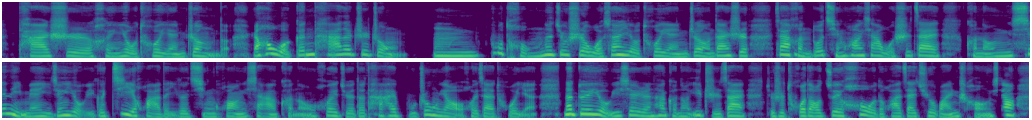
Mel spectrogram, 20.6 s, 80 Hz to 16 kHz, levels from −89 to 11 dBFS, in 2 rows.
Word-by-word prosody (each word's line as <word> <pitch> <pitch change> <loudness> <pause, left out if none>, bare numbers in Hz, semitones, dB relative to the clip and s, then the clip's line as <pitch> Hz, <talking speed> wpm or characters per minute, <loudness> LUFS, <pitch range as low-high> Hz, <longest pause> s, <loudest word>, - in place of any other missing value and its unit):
他 190 0 +2
是 185 -3 +1
很 170 -1 -6
有 185 -5 -1
拖 195 +3 -3
延 155 -1 -3
症 195 -1 -1
的。 315 - -10 0.2
然 - - +6
后 310 - +7
我 - - +4
跟 250 +3 +2
他 270 - +1
的 280 0 +3
这 260 0 -3
种， 240 0 -3 0.3
嗯， 195 0 0
不 345 -1 -2
同 190 - -5
的 255 +1 +6
就 255 0 0
是 235 -1 +2
我 175 -6 +1
虽 250 +9 +2
然 255 - +8
也 - - +1
有 185 -5 -2
拖 210 +6 -5
延 155 -4 -4
症， 180 -5 -1
但 205 +2 +3
是 205 -2 0 0.3
在 260 -1 +6
很 205 -9 -3
多 225 +2 -2
情 210 -5 -1
况 220 0 +1
下， 220 -2 -1
我 165 - -5
是 210 - 0
在 205 -3 +3 0.2
可 - - -7
能 165 +5 -3
心 305 +9 +4
里 245 -4 +5
面 175 -4 -2
已 165 - -6
经 225 +5 +2
有 205 - -3
一 - - -9
个 185 - -5
计 265 -1 +3
划 205 - -2
的 - - -7
一 - - -8
个 155 -1 -5
情 155 +1 0
况 155 -1 -1
下 130 -6 -2
可 - - -10
能 - - -6
会 205 +1 -3
觉 165 -3 -6
得 175 - -5
它 195 - -4
还 200 0 -1
不 165 -3 -11
重 240 +4 0
要， 175 -5 0
我 - - -5
会 165 - -6
再 160 -2 0
拖 - - -7
延。 - - -7 0.3
那 285 +1 +10
对 290 +2 +6
于 275 - +7
有 240 -6 +2
一 195 - -1
些 230 +2 0
人， 190 -3 -1
他 215 +3 -1
可 185 -3 -6
能 170 0 -5
一 230 - 0
直 145 -8 -5
在 195 0 +4 0.2
就 175 - -5
是 180 - -2
拖 200 +3 +1
到 185 -2 +2
最 205 +2 +1
后 215 -1 0
的 145 - -5
话 170 +2 -1
再 175 0 0
去 185 +2 -4
完 155 -1 -1
成， - - -2
像 240 +2 +5
195 Hz, 290 characters per minute, -24 LUFS, 170-225 Hz, 0.3 s, 那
